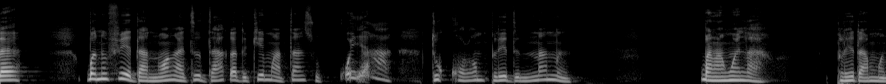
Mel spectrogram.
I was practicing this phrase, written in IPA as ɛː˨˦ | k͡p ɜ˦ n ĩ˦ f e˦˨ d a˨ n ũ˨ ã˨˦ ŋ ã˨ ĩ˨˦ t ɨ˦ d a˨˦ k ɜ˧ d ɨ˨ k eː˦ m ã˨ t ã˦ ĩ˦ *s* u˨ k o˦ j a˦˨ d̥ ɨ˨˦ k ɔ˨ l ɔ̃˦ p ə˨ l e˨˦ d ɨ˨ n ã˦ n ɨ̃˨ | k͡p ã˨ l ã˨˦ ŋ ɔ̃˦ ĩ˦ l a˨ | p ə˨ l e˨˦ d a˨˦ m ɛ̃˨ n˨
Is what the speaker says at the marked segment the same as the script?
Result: yes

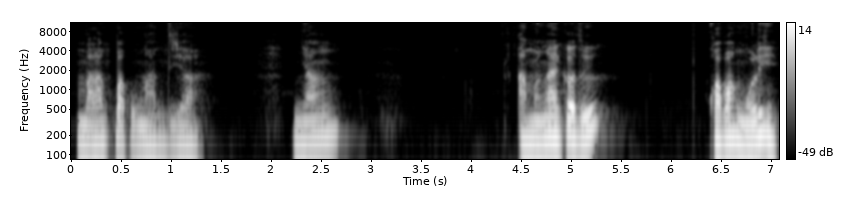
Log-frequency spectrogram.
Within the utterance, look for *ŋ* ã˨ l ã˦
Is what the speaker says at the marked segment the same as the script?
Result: no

